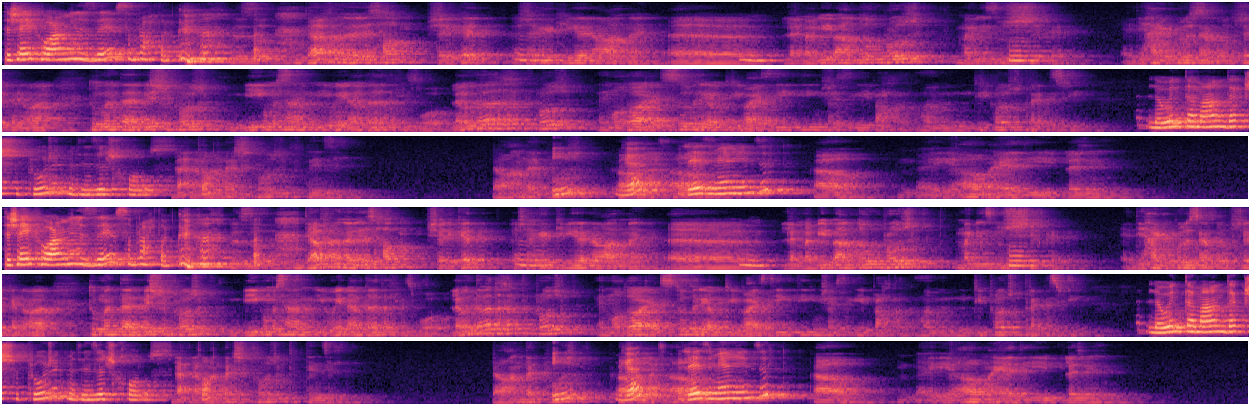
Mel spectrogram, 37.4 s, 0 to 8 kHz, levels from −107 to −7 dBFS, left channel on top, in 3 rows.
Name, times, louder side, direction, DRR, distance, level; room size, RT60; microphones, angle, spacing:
voice 1, 0.0-2.2 2.8-3.0 5.1-5.5 7.4-7.6 10.1-10.3 23.8-26.6 26.9-27.0 30.4-30.8 31.1-31.3 31.7-32.6, right 1 dB, 35° right, 5 dB, 2.6 m, -27 dB
voice 2, 2.3-2.6 2.9-4.7 5.1-7.5 7.8-9.2 9.5-10.6 11.2-18.1 18.4-23.2 26.6-28.3 29.8-30.7 31.1-31.9 33.1-33.4 33.9-36.0, right 2 dB, 60° right, 2 dB, 6.5 m, -40 dB
26.5 x 19.5 x 6.6 m, 1.0 s
head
